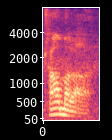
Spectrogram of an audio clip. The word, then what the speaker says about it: Kamala: All the A's are Kamalaism. Kamalaism. Don't try to get some fancy pronunciation of any of those A's. All three are A's.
